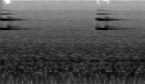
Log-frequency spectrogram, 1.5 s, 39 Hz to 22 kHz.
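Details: Two short high electronic beeps in a quiet room as a therapeutic ultrasound unit is set to 1 W/cm², 3 MHz continuous thermal mode, after gel is applied to treat a sub-acute anterior talofibular ligament ankle sprain.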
